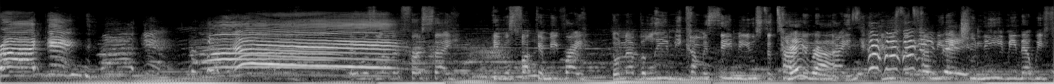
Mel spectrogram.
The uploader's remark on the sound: Shoutout to everyone who made it out to see us at this years Roots Picnic in Philadelphia! An amazing live episode. Brought some fans on stage to teach them some riding lessons.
